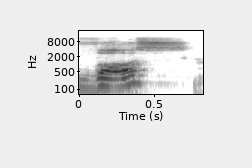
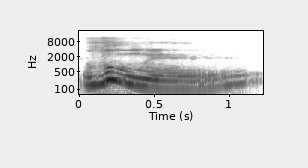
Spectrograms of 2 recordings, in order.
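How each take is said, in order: First: It is said with a Litvak vowel, "vos". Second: It is said with a Lodz vowel, "vuen".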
